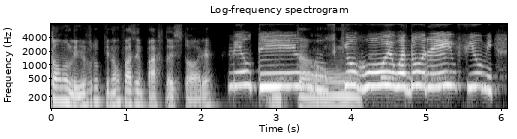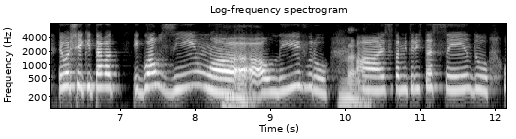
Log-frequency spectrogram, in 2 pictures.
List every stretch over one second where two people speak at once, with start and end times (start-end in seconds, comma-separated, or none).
2.9-4.2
